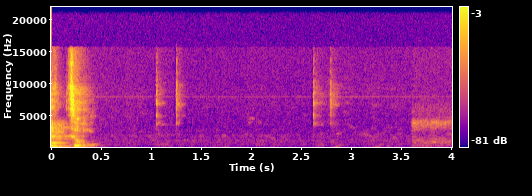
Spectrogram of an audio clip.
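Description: A short spoken word, then near silence on the call line, broken only by two faint clicks; a faint high tone comes in near the end.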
